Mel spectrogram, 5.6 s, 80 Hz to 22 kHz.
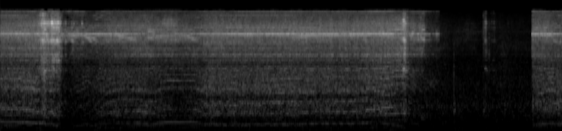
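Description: DYS 250 quadcopter's brushless motors spinning up and down, a whine that rises and falls in pitch with a steady high-pitched tone over it, as the quad fails to lift off; the owner suspects motor no. 2, front right. There is a knock about half a second in, and the motors cut out about four seconds in and start again a second later.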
